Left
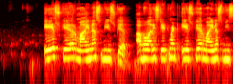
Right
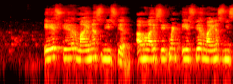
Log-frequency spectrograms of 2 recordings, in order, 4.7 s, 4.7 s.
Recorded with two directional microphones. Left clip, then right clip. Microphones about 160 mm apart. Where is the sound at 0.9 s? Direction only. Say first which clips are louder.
Left 5 dB; 90° left.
